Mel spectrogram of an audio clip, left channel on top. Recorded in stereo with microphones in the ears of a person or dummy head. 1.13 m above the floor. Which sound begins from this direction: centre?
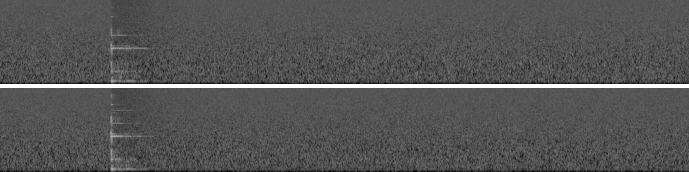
Cutlery clinking, at 1.1 s.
